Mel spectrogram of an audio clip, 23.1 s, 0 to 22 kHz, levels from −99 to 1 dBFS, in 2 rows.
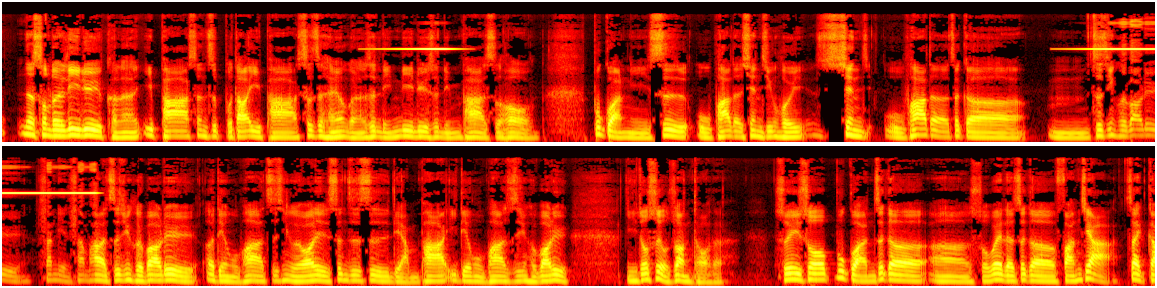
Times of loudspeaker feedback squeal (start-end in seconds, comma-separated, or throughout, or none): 3.56-4.73, 10.48-12.55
